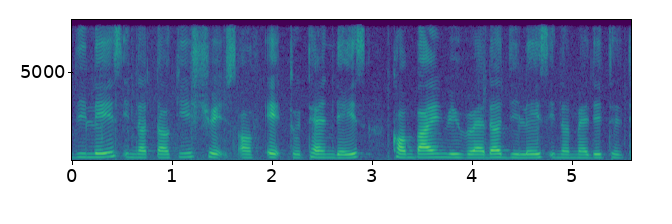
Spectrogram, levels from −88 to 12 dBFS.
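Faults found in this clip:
No system faults found in the speech; room noise sits about 25 dB below the talker and belongs to the recording environment.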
